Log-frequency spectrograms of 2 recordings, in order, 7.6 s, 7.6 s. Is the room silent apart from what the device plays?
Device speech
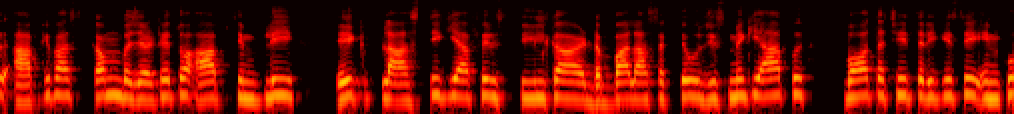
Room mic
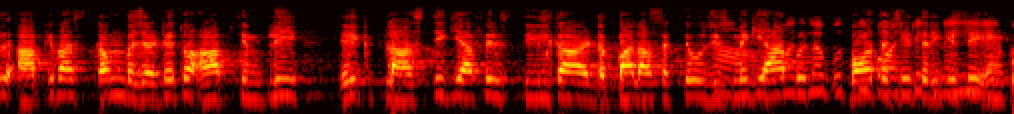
No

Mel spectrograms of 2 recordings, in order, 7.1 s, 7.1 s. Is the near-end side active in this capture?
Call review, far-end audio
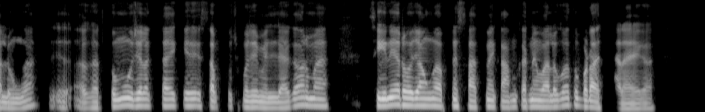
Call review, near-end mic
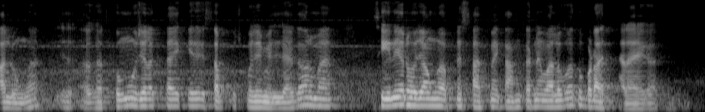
No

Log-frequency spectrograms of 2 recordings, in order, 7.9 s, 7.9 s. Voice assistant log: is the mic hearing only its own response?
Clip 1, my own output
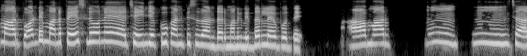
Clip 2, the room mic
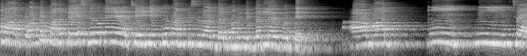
Yes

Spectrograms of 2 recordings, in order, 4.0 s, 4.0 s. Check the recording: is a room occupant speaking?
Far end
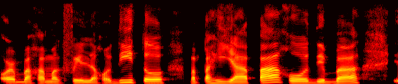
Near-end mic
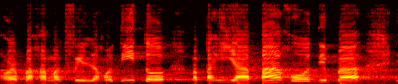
No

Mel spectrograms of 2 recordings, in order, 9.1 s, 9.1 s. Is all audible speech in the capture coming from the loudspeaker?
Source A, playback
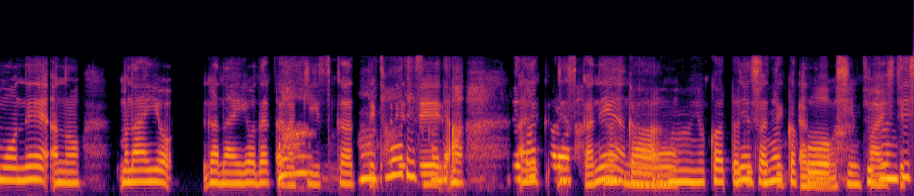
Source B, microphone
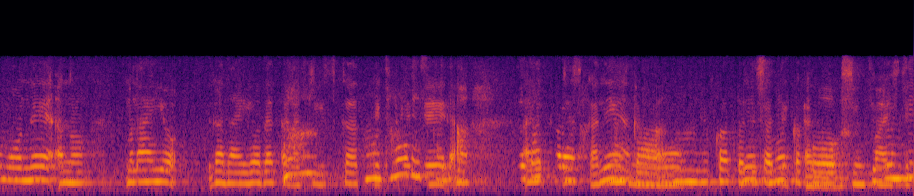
Yes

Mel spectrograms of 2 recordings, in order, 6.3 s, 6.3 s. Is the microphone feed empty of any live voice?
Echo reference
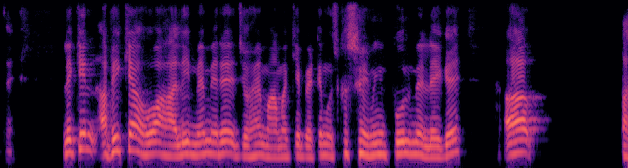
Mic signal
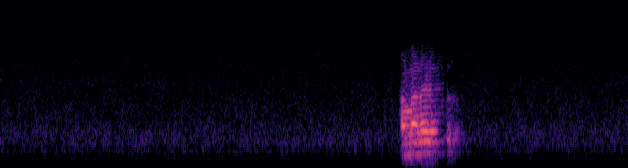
No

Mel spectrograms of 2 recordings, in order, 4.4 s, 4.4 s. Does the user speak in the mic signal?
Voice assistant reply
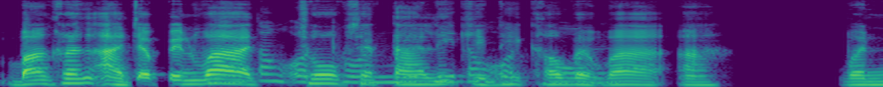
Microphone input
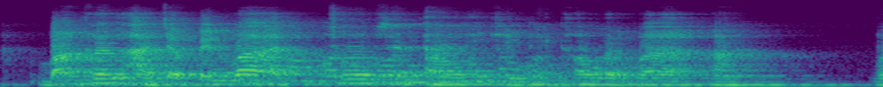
No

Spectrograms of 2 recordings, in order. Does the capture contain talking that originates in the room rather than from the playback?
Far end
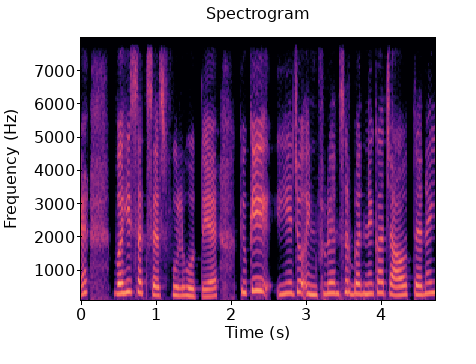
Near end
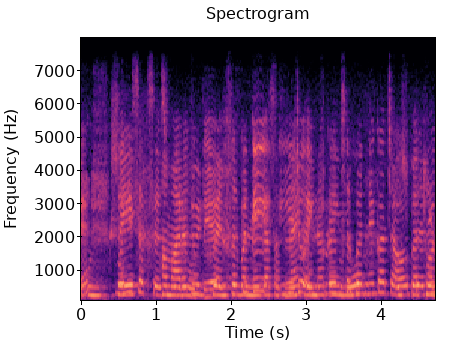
Yes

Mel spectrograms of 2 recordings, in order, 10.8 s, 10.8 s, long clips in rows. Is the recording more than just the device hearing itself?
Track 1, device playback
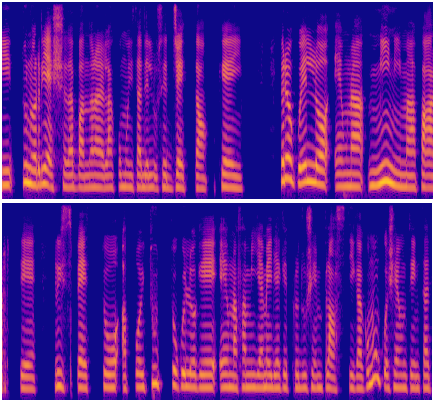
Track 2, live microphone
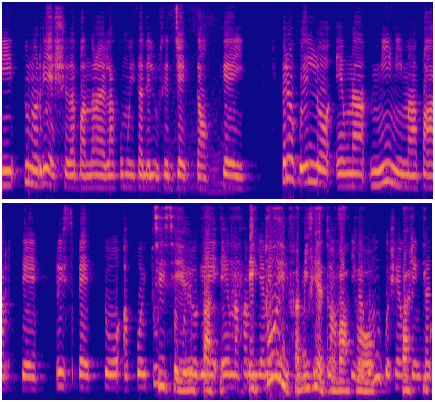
Yes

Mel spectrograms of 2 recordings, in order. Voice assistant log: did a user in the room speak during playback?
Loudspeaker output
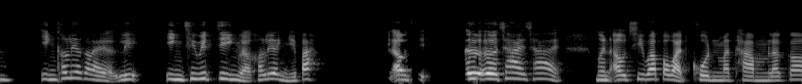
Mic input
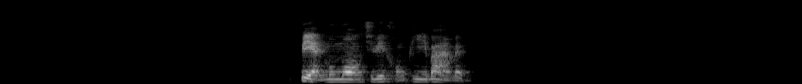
Yes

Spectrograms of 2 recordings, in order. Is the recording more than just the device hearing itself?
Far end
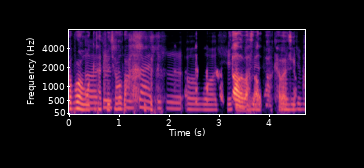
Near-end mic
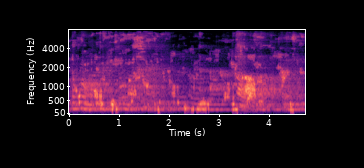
No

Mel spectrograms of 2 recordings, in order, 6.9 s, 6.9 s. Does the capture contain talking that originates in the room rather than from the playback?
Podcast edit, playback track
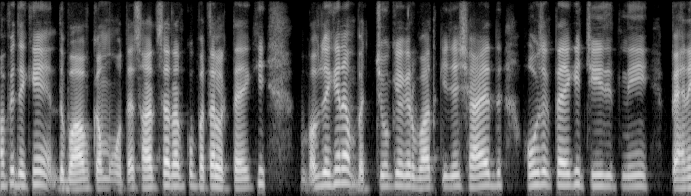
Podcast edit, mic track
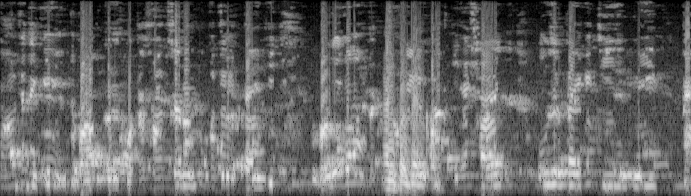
Yes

